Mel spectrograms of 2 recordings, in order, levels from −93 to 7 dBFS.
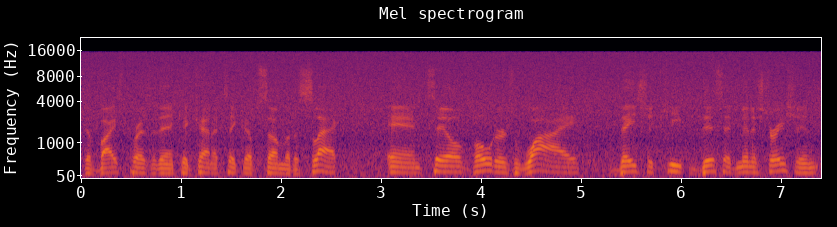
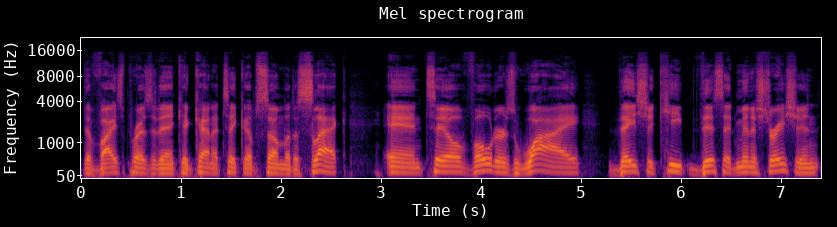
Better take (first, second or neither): second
